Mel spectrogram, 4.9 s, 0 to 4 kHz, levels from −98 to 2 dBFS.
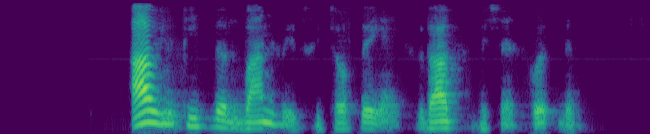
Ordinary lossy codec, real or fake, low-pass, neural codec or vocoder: none; fake; 3.6 kHz; codec, 16 kHz, 0.5 kbps, X-Codec, HuBERT features, trained on LibriSpeech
